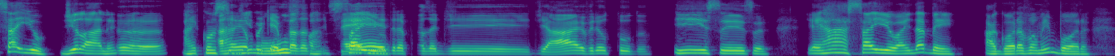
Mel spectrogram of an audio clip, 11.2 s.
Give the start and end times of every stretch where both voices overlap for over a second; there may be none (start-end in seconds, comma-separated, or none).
2.1-3.9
